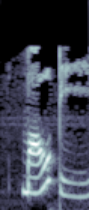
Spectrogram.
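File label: "毛笔" Mandarin Chinese; chinese flashcards; hsk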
